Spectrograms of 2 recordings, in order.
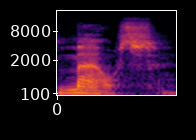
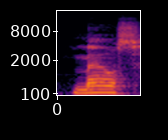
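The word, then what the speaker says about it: Maus: to admit that I haven't read it it's Mouse that's spelled m a u s I haven't read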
